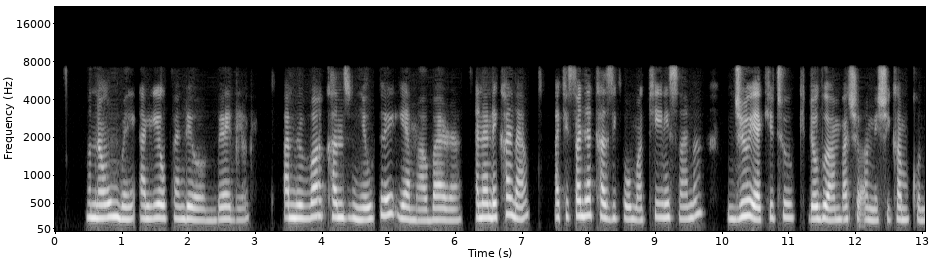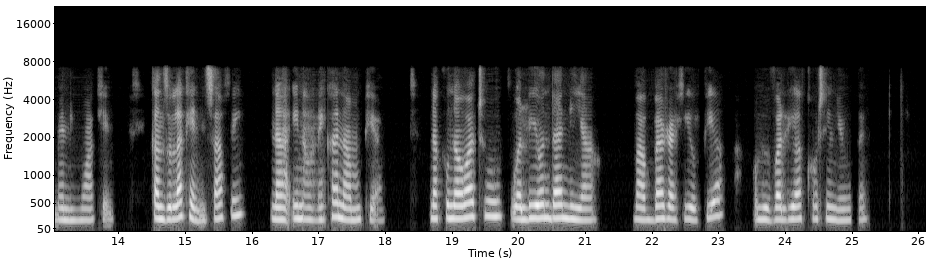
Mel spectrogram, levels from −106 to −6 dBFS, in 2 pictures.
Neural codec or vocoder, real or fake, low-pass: codec, 16 kHz, 0.8 kbps, ZipCodec; fake; 7.2 kHz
